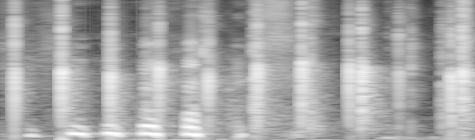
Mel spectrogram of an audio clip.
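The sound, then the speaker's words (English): A few people clap in loose, uneven bursts: a dozen or so sharp, bright smacks over a couple of seconds, with voices murmuring and vocalizing underneath. “We're clapping at her, not with her.”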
